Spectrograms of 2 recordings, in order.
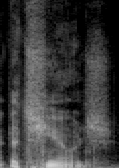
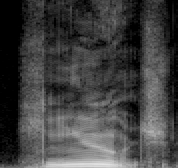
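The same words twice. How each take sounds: First: It's huge whispered in an awed hush; whispered repeat. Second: Huge said louder and punched; emphatic exclamation. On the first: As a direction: lean in and breathe it out. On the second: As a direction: land the word huge like a reveal. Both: Acted.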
